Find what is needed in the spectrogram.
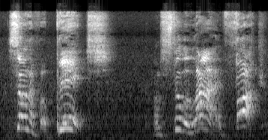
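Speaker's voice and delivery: slow, high groan of disbelief at still being alive; bitter disbelief. Retold or imitated. Waking up alive after hanging, bitterly stunned. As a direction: drag out the curse, stunned and bitter.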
